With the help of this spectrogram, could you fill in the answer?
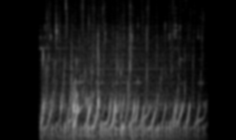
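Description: Boiling water bubbles vigorously for about two seconds, a dense, close stream of rapid liquid pops and gurgles that starts abruptly and then cuts off, with no voices.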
